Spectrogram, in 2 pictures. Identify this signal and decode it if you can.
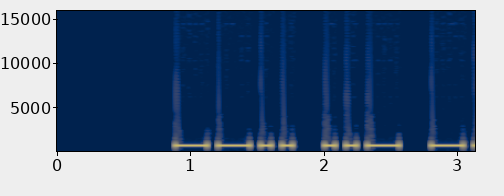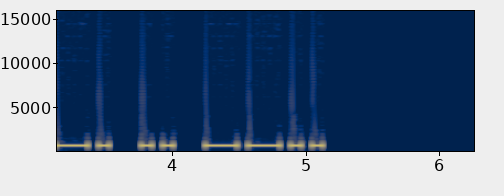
Morse code, heard as a keyed tone, about 15 wpm, 700 Hz. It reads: ZUGIZ
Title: Code Groups - 5 Letter:Numbers - 15wpm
